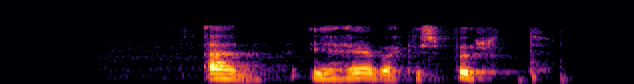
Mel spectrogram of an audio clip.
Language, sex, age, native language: Icelandic, female, 50-59, Icelandic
